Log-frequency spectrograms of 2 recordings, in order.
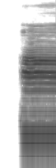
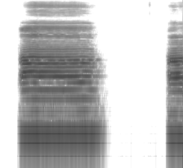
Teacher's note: একদম ফ্ল্যাট, মানে সমান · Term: ফার্স্ট টোন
